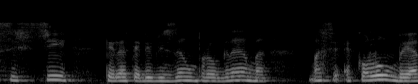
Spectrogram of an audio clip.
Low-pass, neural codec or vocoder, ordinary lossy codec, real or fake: 7.2 kHz; none; AAC, 32 kbps; real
